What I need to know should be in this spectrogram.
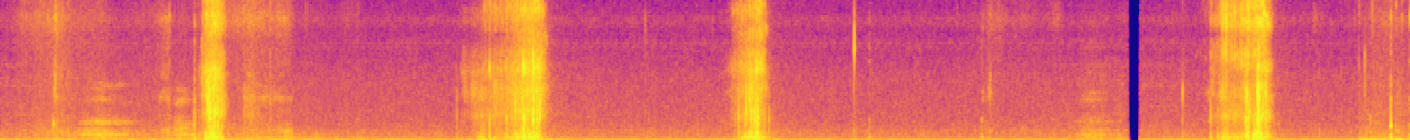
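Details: Four separate hissing bursts a few seconds apart against steady room noise; repeated sneezes.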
